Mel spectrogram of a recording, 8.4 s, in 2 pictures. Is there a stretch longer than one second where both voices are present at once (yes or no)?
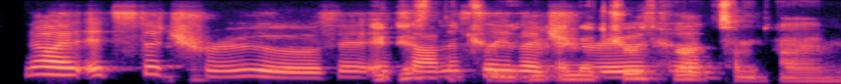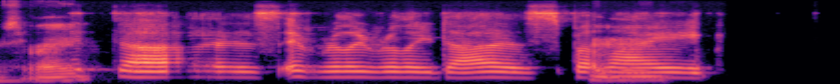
yes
